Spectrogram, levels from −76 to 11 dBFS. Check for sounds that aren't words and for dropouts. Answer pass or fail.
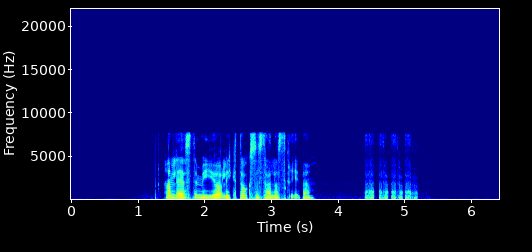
fail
